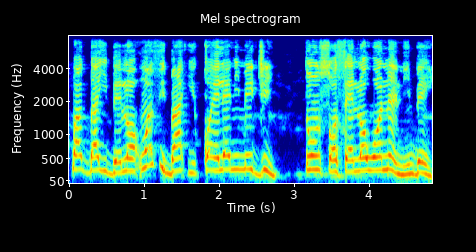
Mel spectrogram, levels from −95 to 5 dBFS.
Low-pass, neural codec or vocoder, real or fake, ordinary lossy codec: 7.2 kHz; none; real; Opus, 64 kbps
